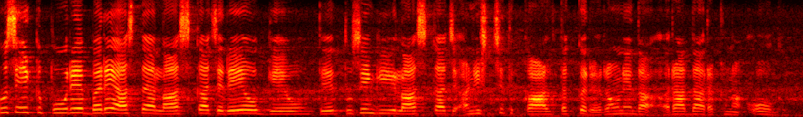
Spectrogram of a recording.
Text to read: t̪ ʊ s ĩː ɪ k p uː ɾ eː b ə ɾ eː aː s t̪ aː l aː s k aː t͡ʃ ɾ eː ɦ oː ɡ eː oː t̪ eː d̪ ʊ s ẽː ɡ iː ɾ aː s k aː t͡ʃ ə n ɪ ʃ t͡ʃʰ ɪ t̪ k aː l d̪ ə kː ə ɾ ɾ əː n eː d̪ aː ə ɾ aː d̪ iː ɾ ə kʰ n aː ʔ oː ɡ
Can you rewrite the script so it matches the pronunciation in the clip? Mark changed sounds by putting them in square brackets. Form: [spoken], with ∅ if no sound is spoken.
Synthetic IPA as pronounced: t̪ ʊ s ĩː ɪ k p uː ɾ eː b ə ɾ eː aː s t̪ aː l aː s k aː t͡ʃ ɾ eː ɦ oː ɡ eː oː t̪ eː [t̪] ʊ s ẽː ɡ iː [l] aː s k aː t͡ʃ ə n ɪ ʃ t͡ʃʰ ɪ t̪ k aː l [t̪] ə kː ə ɾ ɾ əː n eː d̪ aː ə ɾ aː d̪ [aː] ɾ ə kʰ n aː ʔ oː ɡ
